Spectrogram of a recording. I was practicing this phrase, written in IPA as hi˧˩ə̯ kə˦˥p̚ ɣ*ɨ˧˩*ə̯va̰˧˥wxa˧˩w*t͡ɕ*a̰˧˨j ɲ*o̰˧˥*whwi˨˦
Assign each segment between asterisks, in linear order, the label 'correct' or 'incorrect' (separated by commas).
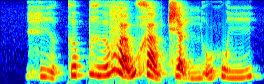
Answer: incorrect, correct, correct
